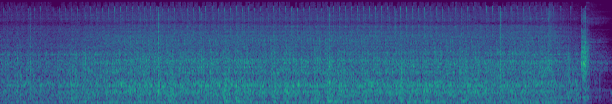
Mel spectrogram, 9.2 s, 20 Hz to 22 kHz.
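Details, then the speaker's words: Start 160 motorcycle at idle, before fix: light busy metallic "tre tre tre" rattle over the engine beat from worn cam chain tensioner letting chain slap; gone after tensioner replaced, then timing must be set. "a motoca ligada ó aquele TRE TRE TRE D dá uma olhadinha como é que era o barulho"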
